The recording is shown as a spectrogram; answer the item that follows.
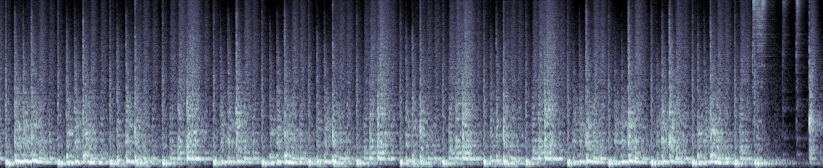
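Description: Acoustic drum kit played fast in a gospel-chops lick: rapid snare and bass drum strokes with cymbals and hi-hat. The playing stops just before the end.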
